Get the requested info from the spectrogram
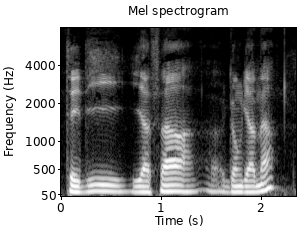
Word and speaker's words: Teddy Yafar Gangama: Et bon, il s'est vaguement excusé, mais pas assez pour certains de nos amis auteurs, comme Teddy Yafar Gangama, je prononce bien. – Oui, c'est ça, oui.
